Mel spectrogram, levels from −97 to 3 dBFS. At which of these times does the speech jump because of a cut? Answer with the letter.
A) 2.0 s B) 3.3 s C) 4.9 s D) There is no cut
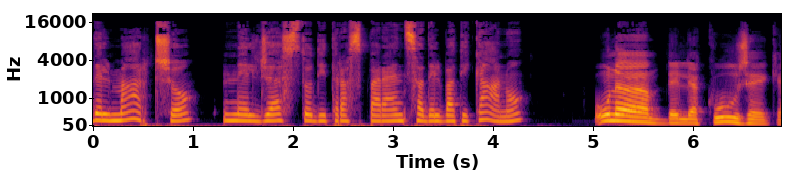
C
